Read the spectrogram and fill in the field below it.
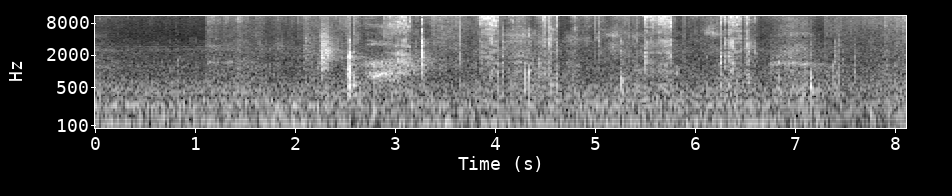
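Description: A ratchet with a T30 socket loosens a bolt near the crankshaft position sensor of a 2009-2017 Volkswagen Tiguan, making close, irregular clicks and scraping rubs that come in short bursts.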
